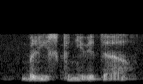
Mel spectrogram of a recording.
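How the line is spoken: Whispered confession. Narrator (Russian): признался шепотом Мишка

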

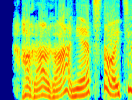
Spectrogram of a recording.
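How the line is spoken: Laughing heartily. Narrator (Russian): захохотал мистер Кук

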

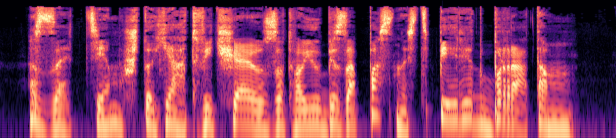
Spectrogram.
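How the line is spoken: Hissed. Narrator (Russian): Зашипела Диане

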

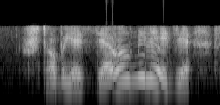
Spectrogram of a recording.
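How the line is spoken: Enthusiastic exclamation. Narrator (Russian): с воодушевлением воскликнул маркиз

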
